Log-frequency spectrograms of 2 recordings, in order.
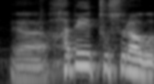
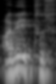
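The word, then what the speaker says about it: habitus: 아비 투수 의 문제입니다 이 아비 투수는 어 원래 라틴어 에요 라티노 그래서 이거를 합의 투수라고 도 발음하고 h 를 발음하지 않고 그냥 아베 이투스 라고도 발음만 방식이 있습니다 그래서 여기서는 h 를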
